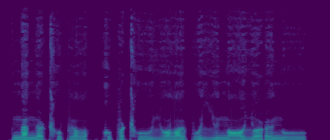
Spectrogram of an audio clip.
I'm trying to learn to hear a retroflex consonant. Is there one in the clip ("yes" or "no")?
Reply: yes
